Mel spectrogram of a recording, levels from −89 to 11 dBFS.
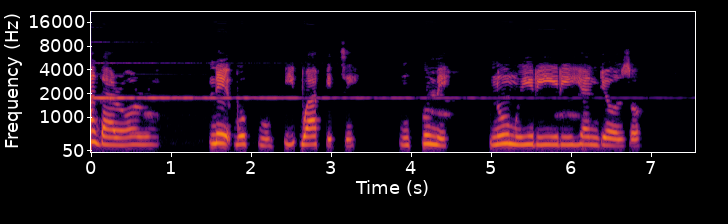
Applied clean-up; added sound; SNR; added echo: none; Bell; 17 dB; none.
